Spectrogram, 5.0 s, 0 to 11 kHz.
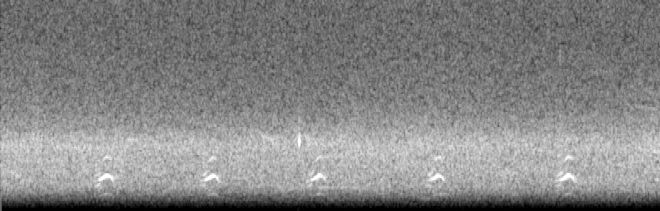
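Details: Black Oystercatcher on the Oregon coast in June 2018, at a nest while foraging and exchanging nesting duties, gives five short, faint, arched whistled notes, about one a second, over a steady hiss of wind or surf.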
